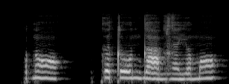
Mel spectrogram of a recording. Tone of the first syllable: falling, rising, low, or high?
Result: falling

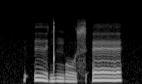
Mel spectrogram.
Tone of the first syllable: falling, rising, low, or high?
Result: falling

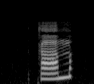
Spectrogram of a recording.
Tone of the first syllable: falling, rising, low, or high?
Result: rising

